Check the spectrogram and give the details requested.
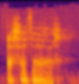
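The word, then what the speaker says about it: ahava (אהבה): The word is spelt A-H-A-B, but B at the end of a word in Hebrew is pronounced V. So we have the word ahav, or more commonly it has the A on the end, ahava, ahava. And it's actually pronounced by, you breathe in for the first bit and then breathe out, ahava.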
